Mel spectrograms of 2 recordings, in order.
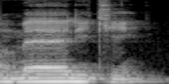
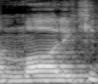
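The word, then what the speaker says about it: مَلِكِ: harftir Ne gibi mesela Meliki buna Maliki demeyeceğiz Kimileri adam imam Tabii okuyor maliki yevmiddin diyor doğru değil me diyeceğiz arkadaşlar Meliki yevmiddin nun arkadaşlar N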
